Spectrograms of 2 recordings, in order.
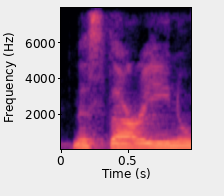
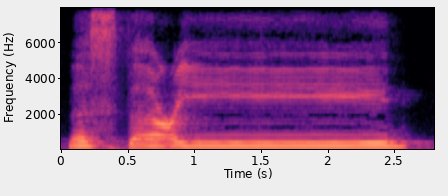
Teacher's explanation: جب یہاں پر ہم وقف کریں گے تو نون کو ہم ساکن کر دیں گے. نستعینو کی بجائے نستعین.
